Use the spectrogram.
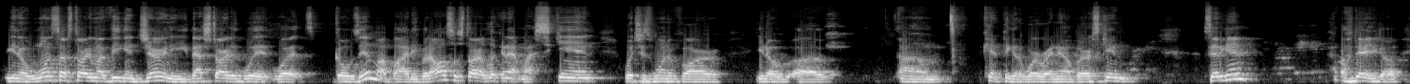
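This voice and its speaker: A man in his forties chats as an interview guest, unhurried and easygoing, at a middling pitch. He acts out what he once thought to himself. The room adds a noticeable echo around his voice. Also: dark tone. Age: 40s. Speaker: guest, vegan chef. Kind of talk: casual interview storytelling. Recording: roomy echo.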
